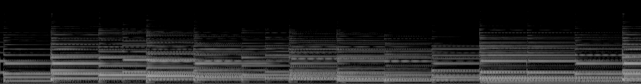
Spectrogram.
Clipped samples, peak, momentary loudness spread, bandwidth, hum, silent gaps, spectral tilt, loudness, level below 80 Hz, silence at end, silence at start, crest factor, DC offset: under 0.1%; -16 dBFS; 7 LU; 13 kHz; none; none; -7 dB/octave; -33 LUFS; -68 dBFS; 0 s; 0 s; 16 dB; 0.2%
